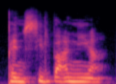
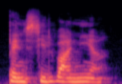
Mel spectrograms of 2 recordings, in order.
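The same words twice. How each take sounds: The two takes are said the same way.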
